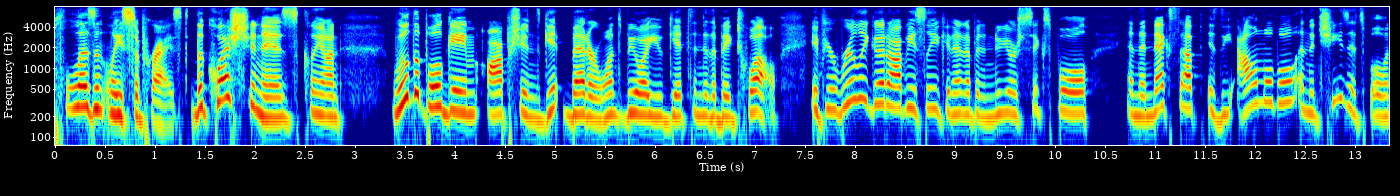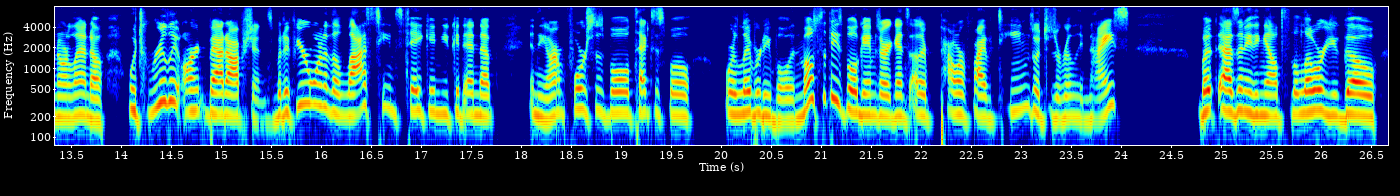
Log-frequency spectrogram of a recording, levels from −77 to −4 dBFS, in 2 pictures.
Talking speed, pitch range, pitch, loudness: 230 wpm, 205-260 Hz, 225 Hz, -20 LUFS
